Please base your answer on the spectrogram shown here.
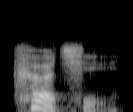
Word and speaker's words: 客气: Polite literally translates to 客气, where 客 is pronounced using a falling tone and 气 with the neutral tone. Can you try and say 客气?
